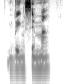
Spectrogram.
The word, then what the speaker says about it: Benzema: Acento en la la última serie. ¿Y por qué no tiene acento entonces? – Benzema. – Bueno, porque así que se pronuncia, no lleva acento.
